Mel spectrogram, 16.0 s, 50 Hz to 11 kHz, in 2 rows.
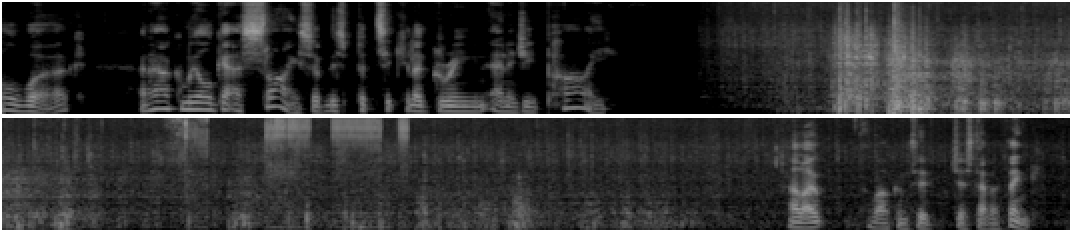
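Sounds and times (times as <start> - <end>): rain falling: 5.2 - 16.0
thunder rumble: 5.8 - 16.0.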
